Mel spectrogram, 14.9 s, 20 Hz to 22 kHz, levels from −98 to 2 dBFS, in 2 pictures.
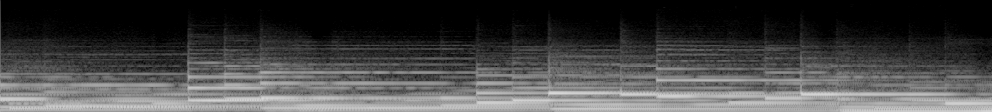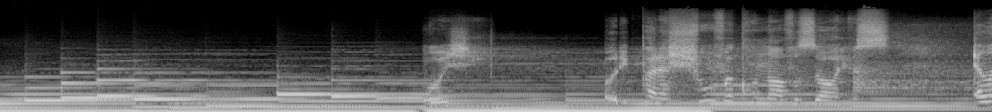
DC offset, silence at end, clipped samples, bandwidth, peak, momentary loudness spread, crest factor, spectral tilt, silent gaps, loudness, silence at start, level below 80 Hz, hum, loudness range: under 0.1%; 0 s; under 0.1%; 13.5 kHz; -4 dBFS; 5 LU; 14 dB; -6 dB/octave; none; -20 LUFS; 0 s; -24 dBFS; none; 1 LU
